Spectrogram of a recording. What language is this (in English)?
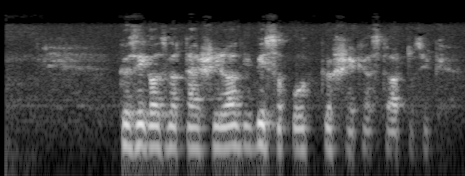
Hungarian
